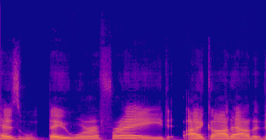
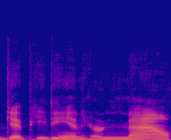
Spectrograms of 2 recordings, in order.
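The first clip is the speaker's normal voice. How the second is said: usual speaking voice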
